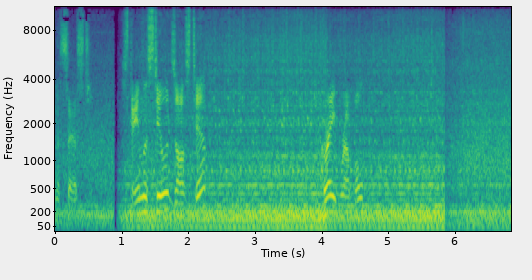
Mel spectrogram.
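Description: A car engine idles with a low, steady rumble from its exhaust.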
